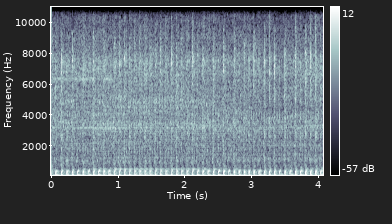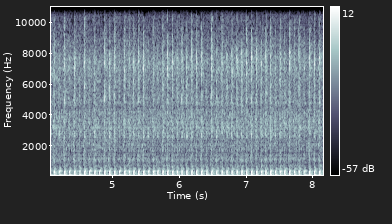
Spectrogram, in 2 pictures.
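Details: Honda 400EX single, first start after rebuild and idle-screw adjustment: steady, even thump at about 200 beats a minute with no knocking or valve clatter. The owner still plans to work on the carburetor.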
